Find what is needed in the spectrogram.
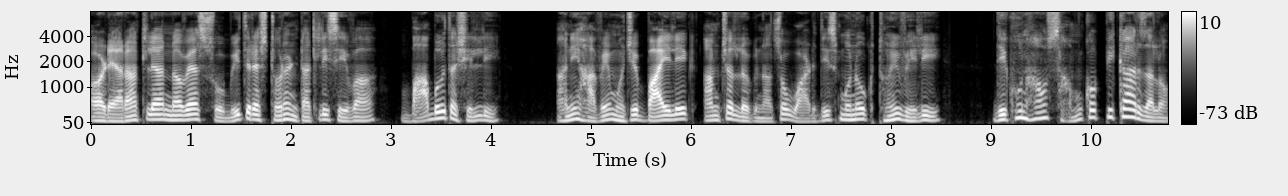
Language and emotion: Goan Konkani, sad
